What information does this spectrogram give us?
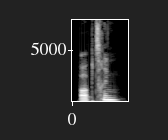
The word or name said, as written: optrin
